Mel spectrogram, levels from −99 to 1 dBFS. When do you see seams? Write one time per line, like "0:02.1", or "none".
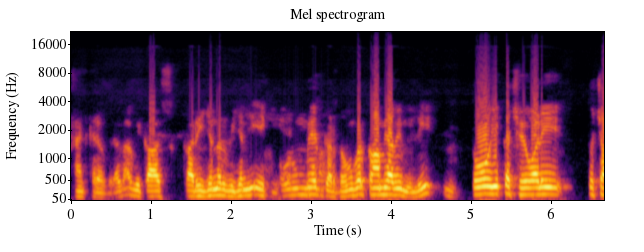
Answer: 0:02.9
